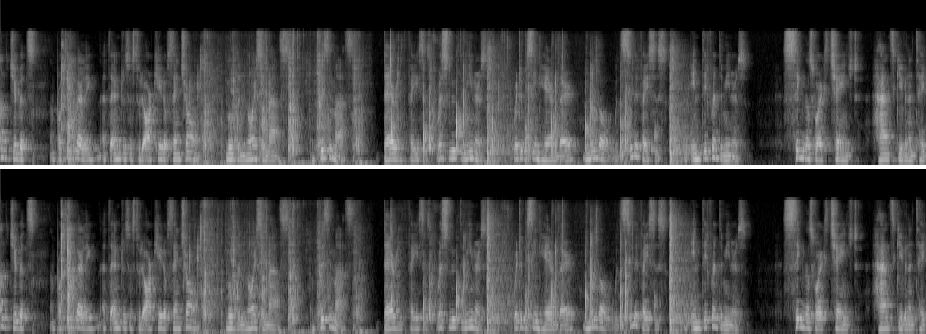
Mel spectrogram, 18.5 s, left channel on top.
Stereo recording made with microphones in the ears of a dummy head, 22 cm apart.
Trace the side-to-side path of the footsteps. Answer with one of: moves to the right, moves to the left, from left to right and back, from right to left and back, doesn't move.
from right to left and back.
